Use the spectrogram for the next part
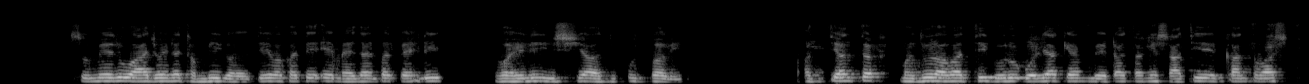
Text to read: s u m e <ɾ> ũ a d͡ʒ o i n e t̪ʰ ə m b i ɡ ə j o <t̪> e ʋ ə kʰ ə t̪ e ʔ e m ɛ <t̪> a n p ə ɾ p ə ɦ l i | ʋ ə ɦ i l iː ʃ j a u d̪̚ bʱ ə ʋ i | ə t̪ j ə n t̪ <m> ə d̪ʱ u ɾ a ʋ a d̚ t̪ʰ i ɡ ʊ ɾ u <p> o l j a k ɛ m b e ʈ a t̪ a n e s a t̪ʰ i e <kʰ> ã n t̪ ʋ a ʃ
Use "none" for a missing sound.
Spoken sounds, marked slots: ɾ, t̪, d̪, m, b, k

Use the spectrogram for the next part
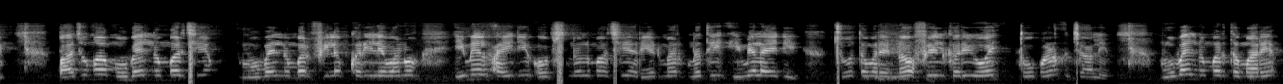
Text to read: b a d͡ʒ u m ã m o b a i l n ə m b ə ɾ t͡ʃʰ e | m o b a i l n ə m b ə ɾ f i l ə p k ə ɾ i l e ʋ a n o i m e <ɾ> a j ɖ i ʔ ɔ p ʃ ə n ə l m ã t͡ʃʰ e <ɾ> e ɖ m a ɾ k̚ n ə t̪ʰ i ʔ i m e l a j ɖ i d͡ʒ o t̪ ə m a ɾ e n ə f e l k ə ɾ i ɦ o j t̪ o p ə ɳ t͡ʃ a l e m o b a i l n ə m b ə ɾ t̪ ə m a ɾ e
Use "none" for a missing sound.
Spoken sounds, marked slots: l, ɾ

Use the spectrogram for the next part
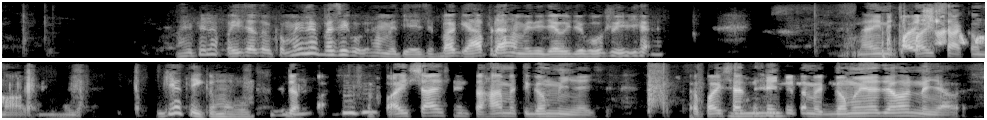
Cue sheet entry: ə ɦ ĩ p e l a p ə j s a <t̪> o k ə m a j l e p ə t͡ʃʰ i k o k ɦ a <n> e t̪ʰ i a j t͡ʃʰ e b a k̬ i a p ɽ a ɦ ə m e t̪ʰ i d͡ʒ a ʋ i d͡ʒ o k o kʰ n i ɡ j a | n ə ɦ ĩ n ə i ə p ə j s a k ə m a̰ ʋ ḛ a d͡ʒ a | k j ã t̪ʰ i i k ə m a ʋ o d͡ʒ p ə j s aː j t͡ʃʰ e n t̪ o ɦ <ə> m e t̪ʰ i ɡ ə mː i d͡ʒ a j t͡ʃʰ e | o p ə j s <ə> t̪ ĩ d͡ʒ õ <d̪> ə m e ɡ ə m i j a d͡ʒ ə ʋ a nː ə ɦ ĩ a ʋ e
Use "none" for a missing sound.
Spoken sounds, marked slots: t̪, m, a, a, t̪

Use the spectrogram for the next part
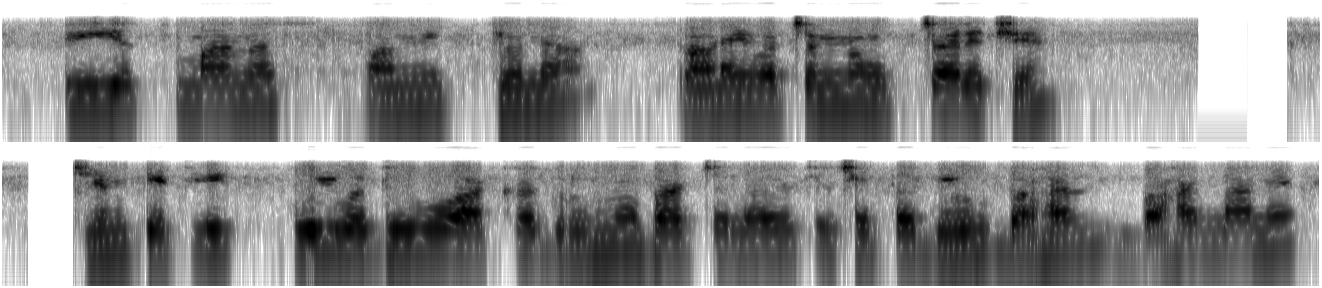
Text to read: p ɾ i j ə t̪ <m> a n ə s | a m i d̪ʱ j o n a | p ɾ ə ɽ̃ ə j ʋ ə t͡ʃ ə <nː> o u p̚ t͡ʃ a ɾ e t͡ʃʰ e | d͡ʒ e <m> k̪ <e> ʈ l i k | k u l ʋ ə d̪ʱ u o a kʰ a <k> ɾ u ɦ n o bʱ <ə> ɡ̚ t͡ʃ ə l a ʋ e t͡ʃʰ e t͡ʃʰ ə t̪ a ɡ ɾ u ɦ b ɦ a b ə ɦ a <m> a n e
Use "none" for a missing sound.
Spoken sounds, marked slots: m, nː, m, e, ɡ, a, n

